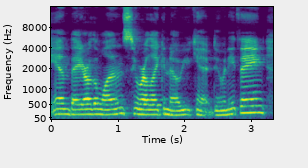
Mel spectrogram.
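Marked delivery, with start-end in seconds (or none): 1.7-3.2 low, quiet controlling partner; controlling Leo. Acted. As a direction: lay down the law softly and low. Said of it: "like, very controlling".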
